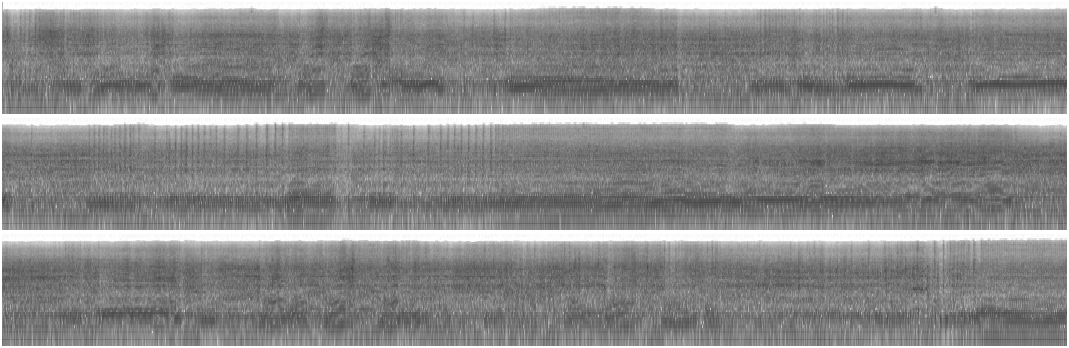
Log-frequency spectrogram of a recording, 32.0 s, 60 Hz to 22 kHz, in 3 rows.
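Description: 2018 Husqvarna TX300 two-stroke enduro bike with a Keihin carburettor, ridden hard: the engine's pitch rises and falls over and over as the throttle is opened and closed.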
